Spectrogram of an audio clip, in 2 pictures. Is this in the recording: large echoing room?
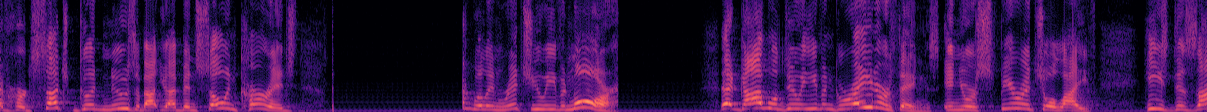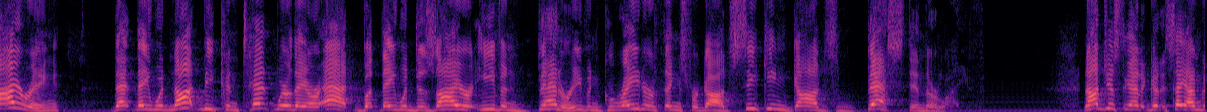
yes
